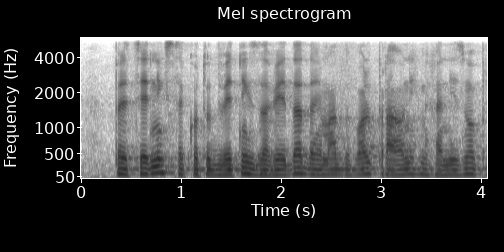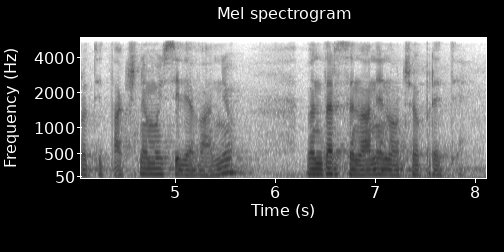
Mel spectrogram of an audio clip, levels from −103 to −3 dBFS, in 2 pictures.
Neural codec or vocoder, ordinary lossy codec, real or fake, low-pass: vocoder, 44.1 kHz, 128 mel bands every 512 samples, BigVGAN v2; none; fake; 5.4 kHz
